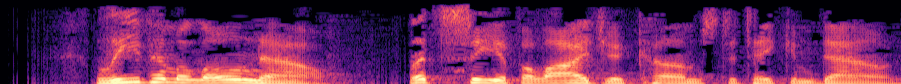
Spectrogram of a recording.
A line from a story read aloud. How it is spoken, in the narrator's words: he said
